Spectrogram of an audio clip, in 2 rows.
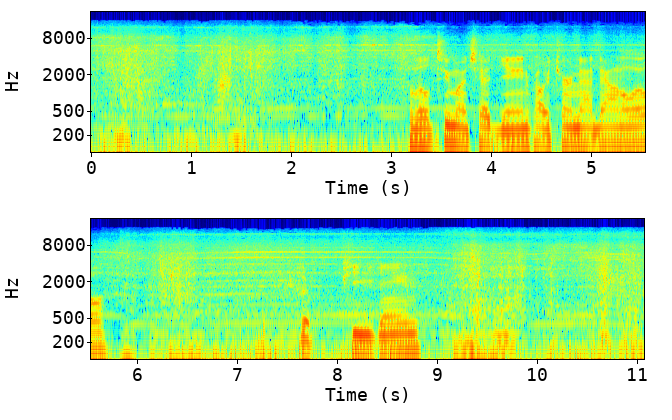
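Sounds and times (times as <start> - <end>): electric motor whine: 0.0 - 11.0
rotor whooshing: 0.0 - 11.0.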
